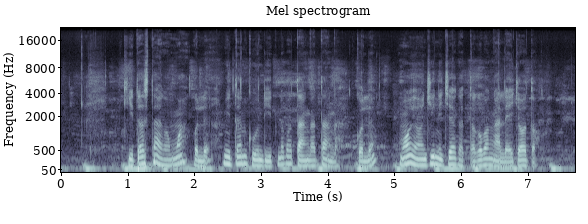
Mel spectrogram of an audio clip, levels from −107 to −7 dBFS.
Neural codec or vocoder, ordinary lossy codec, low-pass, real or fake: vocoder, 44.1 kHz, 128 mel bands every 256 samples, BigVGAN v2; none; none; fake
